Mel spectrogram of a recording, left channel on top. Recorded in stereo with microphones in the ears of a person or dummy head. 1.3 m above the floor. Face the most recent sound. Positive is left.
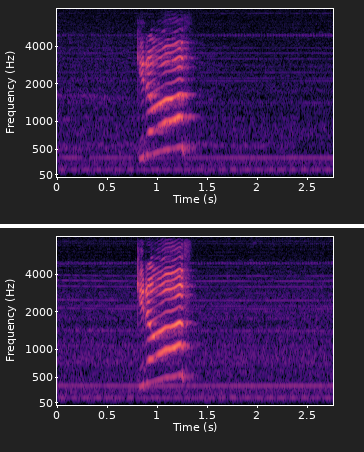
turn(degrees=-30)  # may be behind; listen again after turning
